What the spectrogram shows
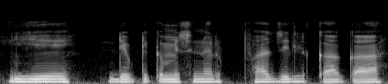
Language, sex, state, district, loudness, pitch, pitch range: Hindi, male, Punjab, Fazilka, -14 LUFS, 120 Hz, 110-125 Hz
